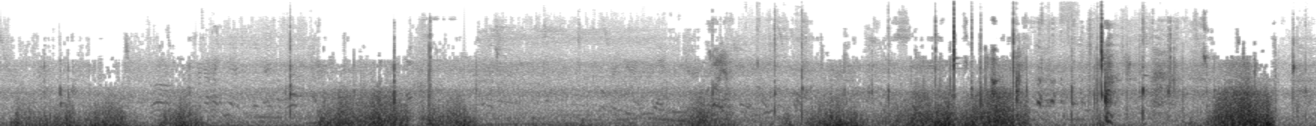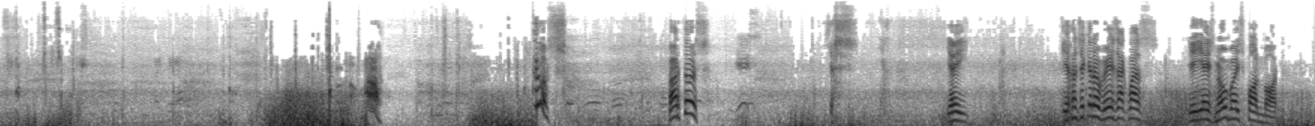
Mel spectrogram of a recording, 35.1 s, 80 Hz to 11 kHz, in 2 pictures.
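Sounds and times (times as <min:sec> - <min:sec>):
wind buffeting microphone: 0:00.0 - 0:35.0
tennis ball striking racket: 0:11.6 - 0:16.2.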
